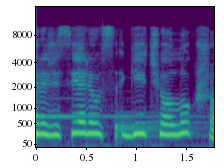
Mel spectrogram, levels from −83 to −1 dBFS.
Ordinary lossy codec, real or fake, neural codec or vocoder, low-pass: Opus, 32 kbps; real; none; 9.9 kHz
